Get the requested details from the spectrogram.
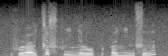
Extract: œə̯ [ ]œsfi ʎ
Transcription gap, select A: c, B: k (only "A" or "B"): A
